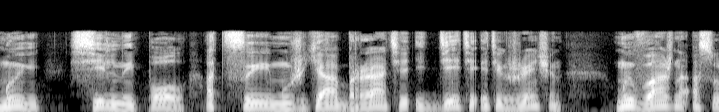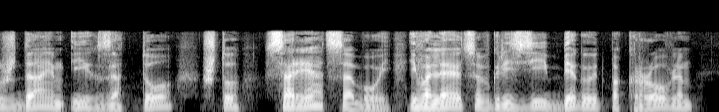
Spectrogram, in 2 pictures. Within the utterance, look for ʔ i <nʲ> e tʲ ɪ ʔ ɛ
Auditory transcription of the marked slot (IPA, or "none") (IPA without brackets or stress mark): dʲ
